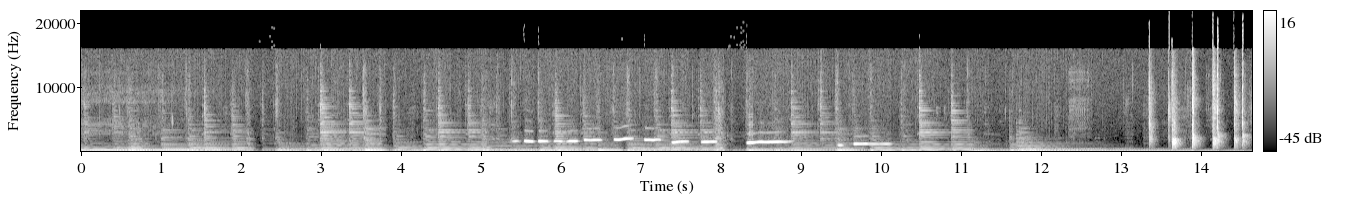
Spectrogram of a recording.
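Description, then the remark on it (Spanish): A clear whistled melody rises and falls over a full band backing, sliding between sustained high notes for several seconds in the middle of the song before the music carries on without it. “Decir que banco mucho los silbidos. Sí, o sea, me encanta total, silbar, sí, y en las canciones no aparece mucho.”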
